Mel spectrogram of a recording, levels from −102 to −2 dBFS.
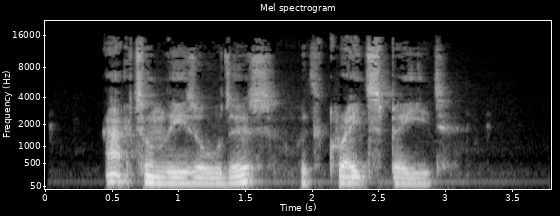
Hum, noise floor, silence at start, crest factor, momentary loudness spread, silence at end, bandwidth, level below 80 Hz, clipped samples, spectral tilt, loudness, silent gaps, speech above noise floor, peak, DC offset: none; -66 dBFS; 0.45 s; 18 dB; 13 LU; 0.75 s; 16 kHz; -52 dBFS; under 0.1%; -5.5 dB/octave; -20 LUFS; none; 47 dB; -2 dBFS; under 0.1%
